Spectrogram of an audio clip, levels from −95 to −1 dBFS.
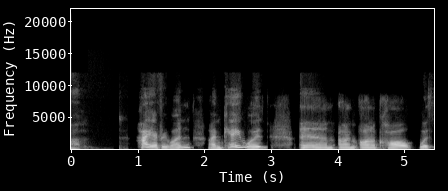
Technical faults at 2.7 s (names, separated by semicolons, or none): none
